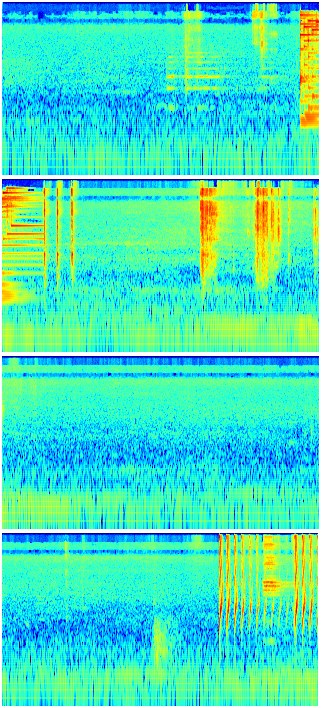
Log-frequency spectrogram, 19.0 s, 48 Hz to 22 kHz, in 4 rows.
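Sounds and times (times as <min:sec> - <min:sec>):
bright chime: 0:04.5 - 0:05.4.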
